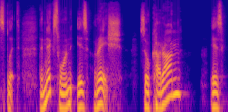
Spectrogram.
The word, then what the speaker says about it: resh: All right, so the letter R basically meant head, and it's pronounced resh.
